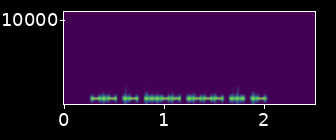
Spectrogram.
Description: Morse code, heard as a keyed tone, about 41 wpm, 700 Hz. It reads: KA3JSA
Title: USA Call Signs - 6 Characters - Repeated 3x - 45wpm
